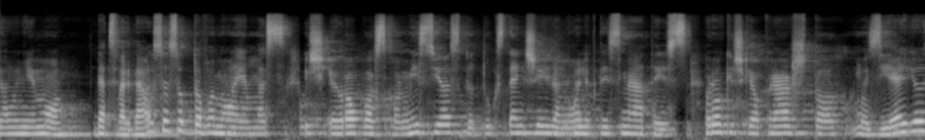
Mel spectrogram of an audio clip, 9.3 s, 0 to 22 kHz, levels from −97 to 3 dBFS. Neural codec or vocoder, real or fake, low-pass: codec, 44.1 kHz, 2.6 kbps, SNAC; fake; 14.4 kHz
